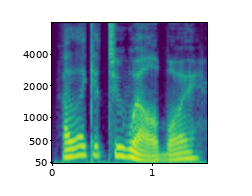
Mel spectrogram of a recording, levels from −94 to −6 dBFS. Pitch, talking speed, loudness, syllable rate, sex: 140 Hz, 230 wpm, -16 LUFS, 4.6 syllables/s, male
